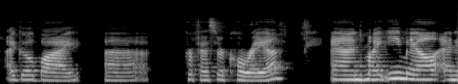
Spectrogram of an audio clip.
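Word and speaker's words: Groh-Correa: and encouragement from them my name is grow Coria I go by Professor Correa and my email and it's spelled dot grow is gr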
